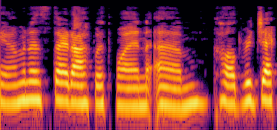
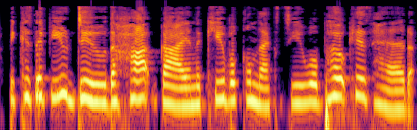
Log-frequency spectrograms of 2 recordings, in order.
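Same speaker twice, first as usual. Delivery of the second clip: lively, louder mock-advice reading; poetry reading; 3 semitones higher, 7 dB louder than usual. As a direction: hand down silly wisdom to a kid. Reads comic advice poem.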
